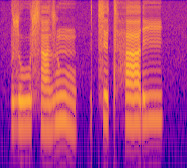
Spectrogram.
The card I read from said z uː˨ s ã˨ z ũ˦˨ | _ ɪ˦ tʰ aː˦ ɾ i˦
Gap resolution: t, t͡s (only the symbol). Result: t͡s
